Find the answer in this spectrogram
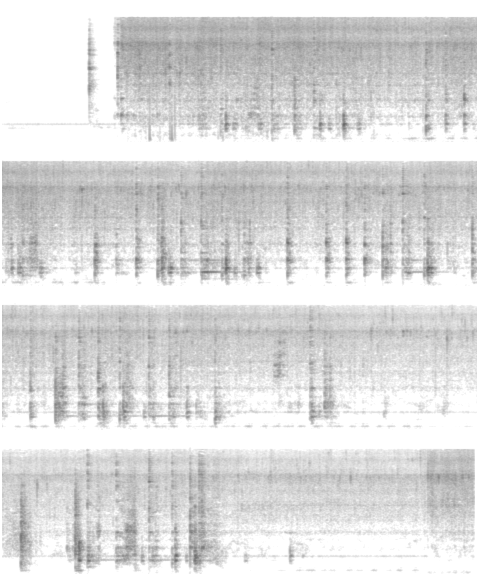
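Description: Onion and garlic sizzling in hot oil in a wok as they are sautéed, with a spatula scraping and tapping against the pan. The sizzling starts suddenly about two seconds in and gets louder again near the end.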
